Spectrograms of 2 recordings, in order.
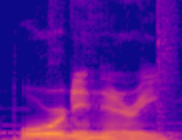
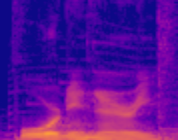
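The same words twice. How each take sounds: No difference in how they are said.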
